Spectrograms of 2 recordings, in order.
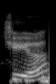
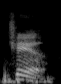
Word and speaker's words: chair: chair this is chair it's not cheer it's chair chair all right this is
